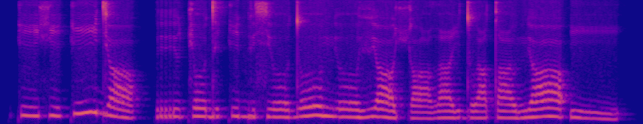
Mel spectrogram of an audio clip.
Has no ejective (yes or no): yes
